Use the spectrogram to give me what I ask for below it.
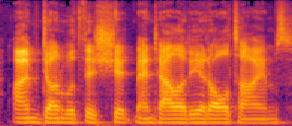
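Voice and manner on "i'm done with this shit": usual speaking voice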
